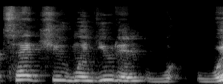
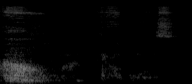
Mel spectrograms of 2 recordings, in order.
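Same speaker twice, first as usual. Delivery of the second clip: low whispered disbelief; stunned whisper; 23 dB quieter than usual. Real, not acted. After the interview claims, a low stunned whisper. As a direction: let it out under the breath.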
